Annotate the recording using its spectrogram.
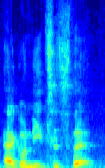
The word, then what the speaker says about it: agonizeste: The Greek word is agonizeste. That's the best word to translate. That's the best way to pronounce it. Agonizeste. Do you hear the English word that we get? Agonize.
